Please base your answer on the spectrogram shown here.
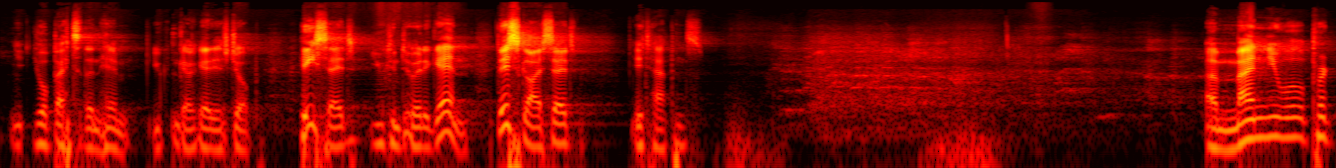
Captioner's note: laughter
